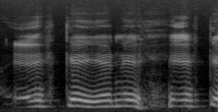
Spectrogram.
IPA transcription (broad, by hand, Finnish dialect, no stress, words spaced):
ehk ei eneː ehk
